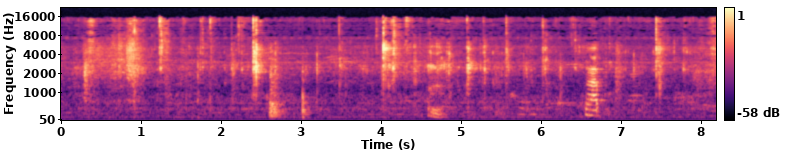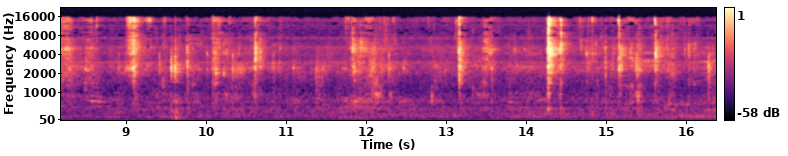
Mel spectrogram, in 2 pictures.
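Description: Close-up eating sounds of a man chewing and sucking on chicken feet adobo, with scattered short wet mouth clicks and smacks.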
